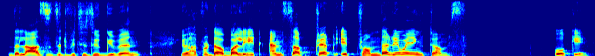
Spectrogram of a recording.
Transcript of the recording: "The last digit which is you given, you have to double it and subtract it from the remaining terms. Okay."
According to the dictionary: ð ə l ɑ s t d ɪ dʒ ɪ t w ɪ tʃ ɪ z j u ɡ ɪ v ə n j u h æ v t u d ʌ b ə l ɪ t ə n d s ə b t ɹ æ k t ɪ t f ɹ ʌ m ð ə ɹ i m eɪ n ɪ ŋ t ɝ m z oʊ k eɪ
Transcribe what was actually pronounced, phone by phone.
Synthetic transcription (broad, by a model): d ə l ɑ s t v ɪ z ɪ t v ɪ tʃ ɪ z j u ɡ ɪ v ə n j u h æ v t u d ʌ b ə l ɪ t ə n d s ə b t ɹ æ k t ɪ t f ɹ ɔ m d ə ɹ i m eɪ n ɪ ŋ t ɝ m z oʊ k eɪ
